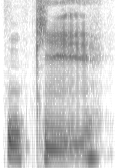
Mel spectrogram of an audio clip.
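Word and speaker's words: oké: learn something okay okay this word comes from english probably it's easier for hungarian speakers to pronunciate it that way so we just say a sound a at the end so it sounds okie instead of okay hosnal to use telephones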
